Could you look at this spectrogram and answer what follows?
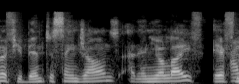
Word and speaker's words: St. John's: but there's Saint John, and there's Saint John's. I've been educated, and because I was saying Saint John, Newfoundland, and I've been educated that apostrophe S is very important.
